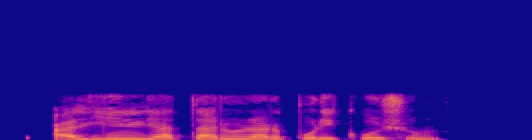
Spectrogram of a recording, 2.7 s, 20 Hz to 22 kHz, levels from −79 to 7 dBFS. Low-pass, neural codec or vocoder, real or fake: 7.2 kHz; none; real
